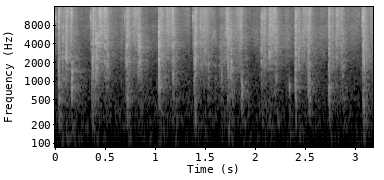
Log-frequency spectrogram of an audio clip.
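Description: Oracle de lumière oracle cards being handled and shuffled, a quick run of crisp, repeated riffling slaps in an even rhythm, close and fairly quiet.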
